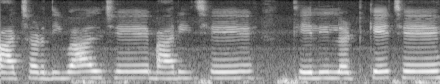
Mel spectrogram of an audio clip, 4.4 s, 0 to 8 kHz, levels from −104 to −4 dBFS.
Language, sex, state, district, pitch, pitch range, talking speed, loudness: Gujarati, female, Maharashtra, Mumbai Suburban, 220 Hz, 215-230 Hz, 110 wpm, -16 LUFS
